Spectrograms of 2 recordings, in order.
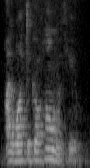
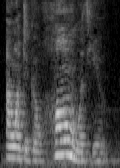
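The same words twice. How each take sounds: First: No word is stressed. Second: The word home is stressed.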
